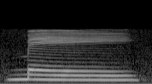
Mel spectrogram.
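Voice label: "mei6", Cantonese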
